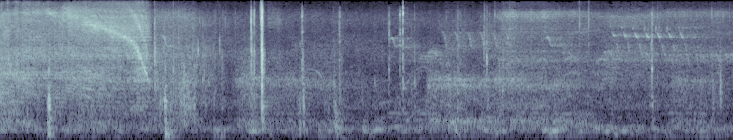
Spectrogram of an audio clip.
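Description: Fishing reel during a cast: the spool whines as it pays out line, falling steadily in pitch over about a second and a half as it slows. A sharp click follows, then faint scattered ticking from the reel.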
